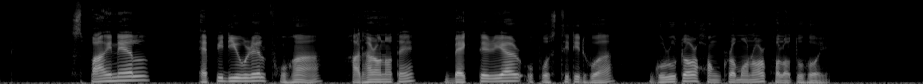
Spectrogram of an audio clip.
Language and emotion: Assamese, neutral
